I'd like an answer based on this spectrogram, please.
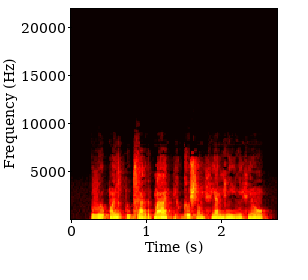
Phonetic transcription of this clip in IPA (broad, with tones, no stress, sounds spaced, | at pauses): v ɵ˨˥ p ɐ̃˨˥ z p ɨ˨˩ b z a˧ r ɓ ã˧˥˧ pʲ o˨˩˦ ɡ ɵ˧˥˧ ʃ ɐ̃˨˩˦ b fʲ ã˧˥˧ ɡ ĩ˧ j ĩ˨˩˦ fʲ õ˧˥˧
